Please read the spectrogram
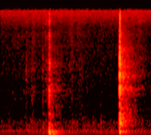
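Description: Two short clicks, about a second apart, as a hand awl is pushed through a small stack of paper held in a bookbinding piercing guide, piercing sewing holes.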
